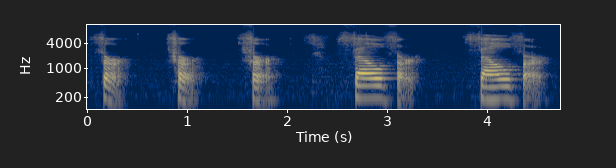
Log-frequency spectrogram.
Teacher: then the word for is reducing to fer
